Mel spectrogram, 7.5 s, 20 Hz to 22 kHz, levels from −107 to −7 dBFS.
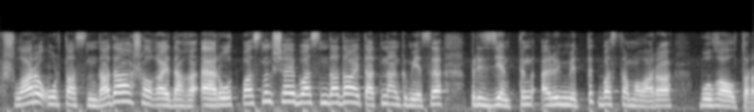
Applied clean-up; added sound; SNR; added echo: none; none; none; none.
